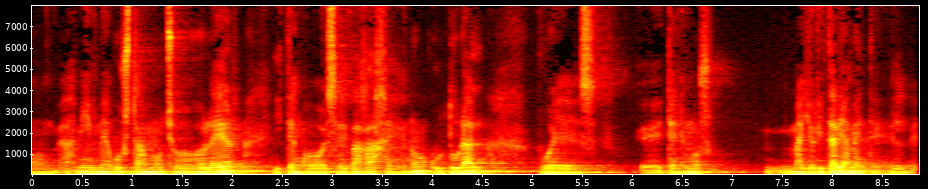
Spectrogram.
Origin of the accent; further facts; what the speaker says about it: Asturias, Spain; Crecí en Asturias. Asturias es una tierra de mito y leyenda.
